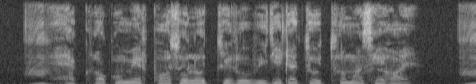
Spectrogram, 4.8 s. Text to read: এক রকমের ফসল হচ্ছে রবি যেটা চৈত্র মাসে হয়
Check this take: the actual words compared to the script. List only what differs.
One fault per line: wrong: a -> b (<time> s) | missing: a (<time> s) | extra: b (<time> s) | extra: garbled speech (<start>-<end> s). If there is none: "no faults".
no faults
